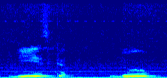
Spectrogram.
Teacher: Les sons 2, c'est occlusive, apico-alvéolaire, c'est-à-dire la part antérieure de l'alvéole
